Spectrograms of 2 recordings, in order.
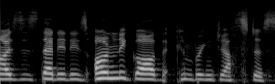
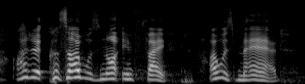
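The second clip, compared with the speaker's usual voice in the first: ordinary talk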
